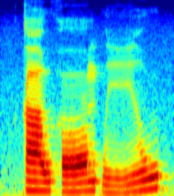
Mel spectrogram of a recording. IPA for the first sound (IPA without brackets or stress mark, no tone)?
k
